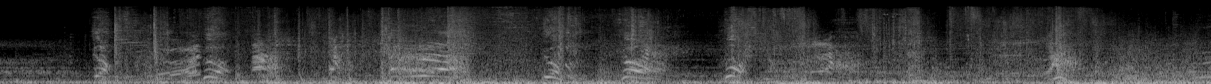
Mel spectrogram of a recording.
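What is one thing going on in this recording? Heavy blows thud and clash in a fight.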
